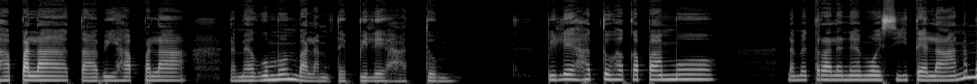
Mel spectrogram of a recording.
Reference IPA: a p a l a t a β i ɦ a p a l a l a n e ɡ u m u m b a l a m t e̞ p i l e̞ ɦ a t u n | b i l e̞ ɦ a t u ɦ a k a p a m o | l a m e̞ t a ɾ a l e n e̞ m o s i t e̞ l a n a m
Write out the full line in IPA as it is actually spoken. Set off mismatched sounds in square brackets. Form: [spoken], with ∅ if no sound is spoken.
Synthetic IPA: a p a l a t a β i ɦ a p a l a l a [m] e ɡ u m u m b a l a m t e̞ p i l e̞ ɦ a t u [m] | [p] i l e̞ ɦ a t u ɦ a k a p a m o | l a m e̞ t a ɾ a l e n e̞ m o s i t e̞ l a n a m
